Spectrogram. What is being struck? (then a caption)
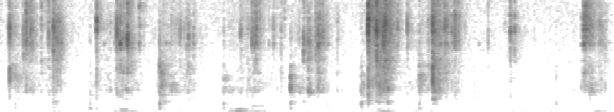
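Soap bar on a metal box grater. A small piece of white solid soap is grated on a handheld stainless steel box grater with repeated scraping strokes. Each stroke gives a quiet, bright, crunchy rasp with crumbly crackle, set apart by brief pauses.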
